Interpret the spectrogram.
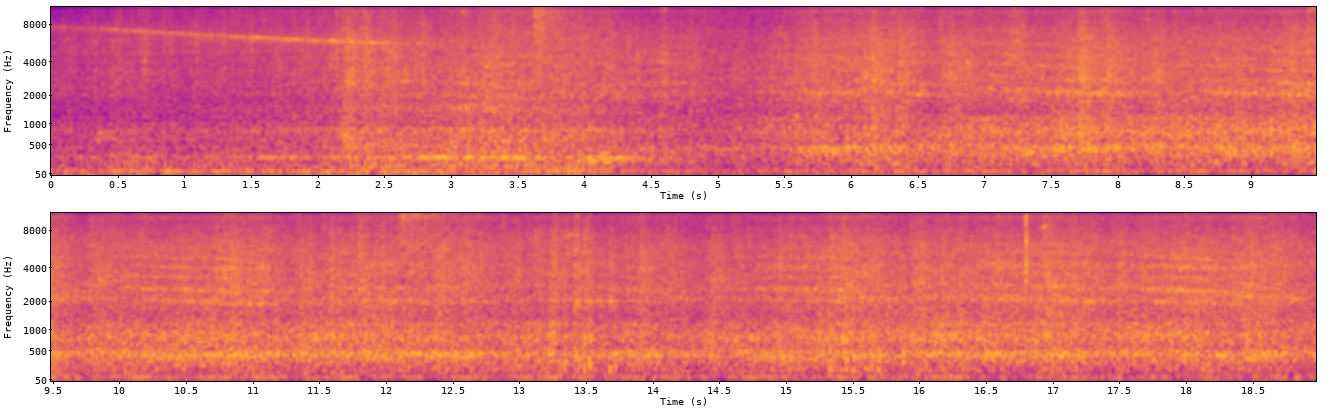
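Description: Diesel-electric passenger train passing close by on a steel truss rail bridge. The locomotive's engine drone comes first, a few seconds in. It gives way to a steady rumble and clatter of coach wheels over the bridge rails, with a brief high wheel squeal about twelve seconds in.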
